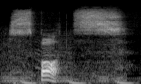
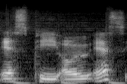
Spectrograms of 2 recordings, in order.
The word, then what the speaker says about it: spots: Spots. Spots. So hear the difference. If it was S-P-O-S, it'd be spos. Spos. But we're not saying that. It's got the pause. Spots.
